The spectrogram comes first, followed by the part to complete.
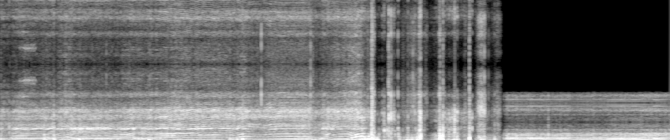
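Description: Dirt bike engine revving, its pitch rising and falling, heard close from the bike itself; about five and a half seconds in a run of loud knocks and thuds breaks in as the bike crashes. About seven and a half seconds in the sound changes suddenly to a duller, steadier engine note.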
